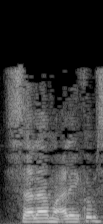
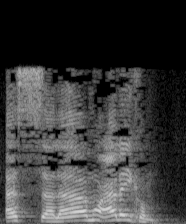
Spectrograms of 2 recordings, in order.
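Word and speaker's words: assalamu alaykum (السلام عليكم): Beaucoup de personnes, quand ils font salam, ils disent salamu alaykum, salamu alaykum. Salam, on dit assalamu alaykum. Assalamu alaykum. C'est ça la prononciation correcte.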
